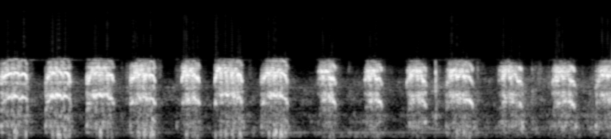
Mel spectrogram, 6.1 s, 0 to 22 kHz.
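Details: Ailing second young peregrine falcon at the Gdynia PGE power plant, Poland, 18 May 2023, giving about fourteen coarse, nasal screams in a steady run, slightly uneven in spacing, over a constant faint hum.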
